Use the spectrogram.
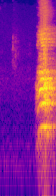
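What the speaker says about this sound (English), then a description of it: "Oh my god, these dogs." A dog barks once up close, a single loud, sharp bark arriving after a short silence, during a TBL tournament.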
